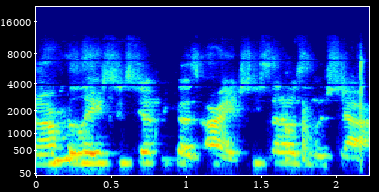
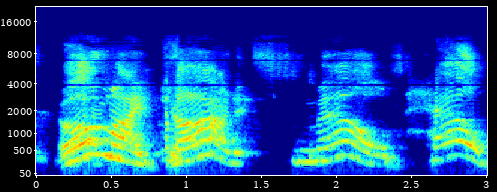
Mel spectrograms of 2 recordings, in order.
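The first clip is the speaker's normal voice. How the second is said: put-on grossed-out hollering cry, high and loud; 7 semitones higher, 5 dB louder than usual. Returning to a comedy bit about a woman, retelling her yelling. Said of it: "she's yelling".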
